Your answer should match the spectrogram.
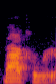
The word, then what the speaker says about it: Macari: And what happened here was Macari, we'll call it Macari, okay? Just to settle on the pronunciation here.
